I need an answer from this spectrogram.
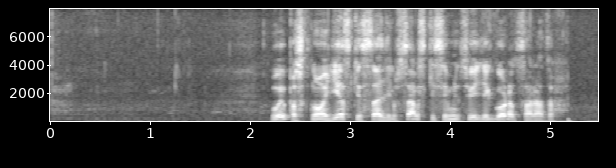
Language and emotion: Russian, neutral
